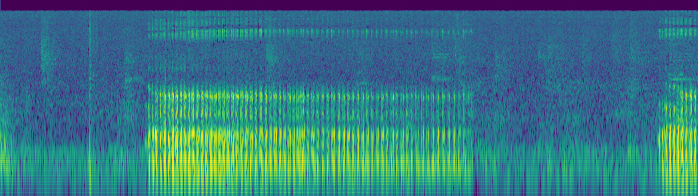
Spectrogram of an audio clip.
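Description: Shih Tzu growling: one growl of about three seconds beginning about a second and a half in, and another starting near the end. It is the warning growl of a dog upset after grooming.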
